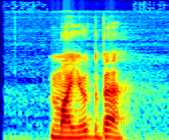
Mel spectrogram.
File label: "maillot de bain", French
